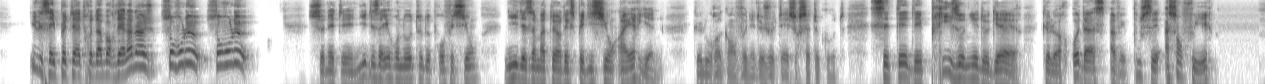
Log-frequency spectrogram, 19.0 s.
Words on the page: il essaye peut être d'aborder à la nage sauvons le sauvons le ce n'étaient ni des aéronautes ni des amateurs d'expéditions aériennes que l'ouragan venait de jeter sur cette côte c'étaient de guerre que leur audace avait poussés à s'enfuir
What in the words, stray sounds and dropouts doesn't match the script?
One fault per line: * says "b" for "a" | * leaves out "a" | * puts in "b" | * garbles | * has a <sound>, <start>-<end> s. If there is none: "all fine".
* puts in "de profession"
* puts in "des prisonniers"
